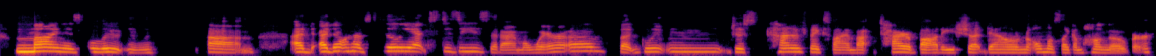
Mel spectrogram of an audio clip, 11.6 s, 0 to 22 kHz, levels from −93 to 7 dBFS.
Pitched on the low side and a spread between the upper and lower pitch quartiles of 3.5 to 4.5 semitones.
No: high, 210 Hz; average, 3.9 semitones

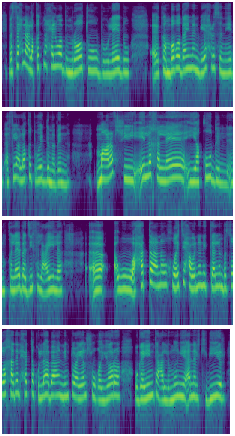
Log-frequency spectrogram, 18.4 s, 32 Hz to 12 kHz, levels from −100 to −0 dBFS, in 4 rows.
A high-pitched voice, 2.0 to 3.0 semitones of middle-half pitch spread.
No: very high, 265 Hz; average, 3.5 semitones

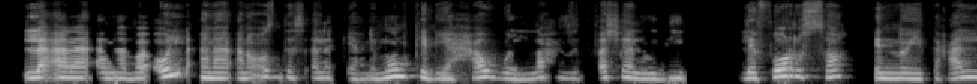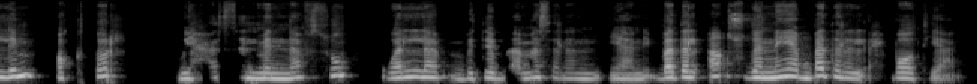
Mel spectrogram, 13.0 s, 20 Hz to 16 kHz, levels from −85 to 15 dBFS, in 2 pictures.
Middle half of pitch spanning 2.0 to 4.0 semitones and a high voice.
Yes: average, 3.1 semitones; high, 225 Hz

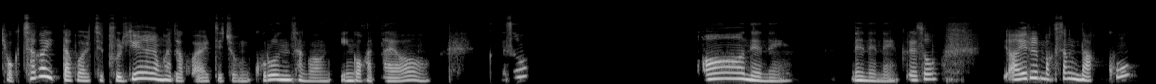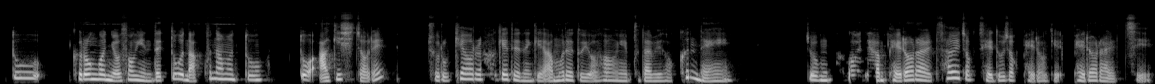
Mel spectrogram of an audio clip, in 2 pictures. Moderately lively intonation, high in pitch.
No: wide, 6.3 semitones; high, 200 Hz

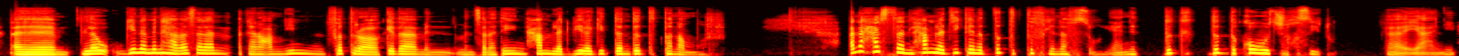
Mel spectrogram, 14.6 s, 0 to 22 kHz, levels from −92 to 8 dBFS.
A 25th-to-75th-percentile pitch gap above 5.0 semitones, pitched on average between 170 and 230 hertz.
Yes: wide, 5.5 semitones; high, 190 Hz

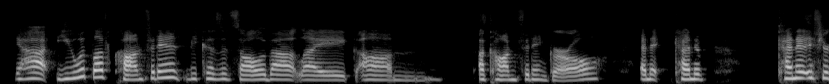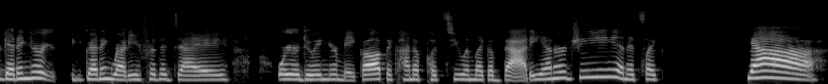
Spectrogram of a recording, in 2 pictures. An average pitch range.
Yes: average, 3.3 semitones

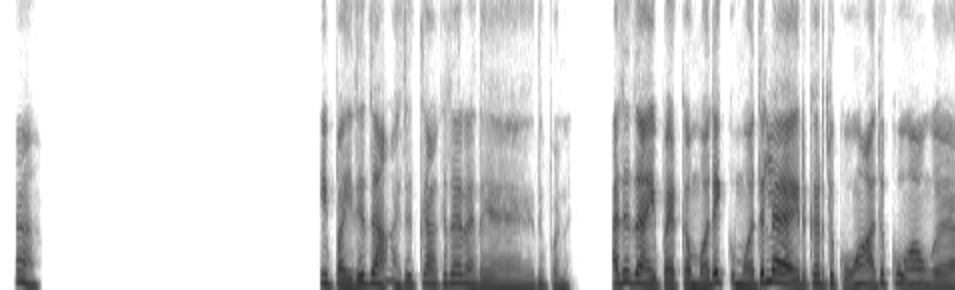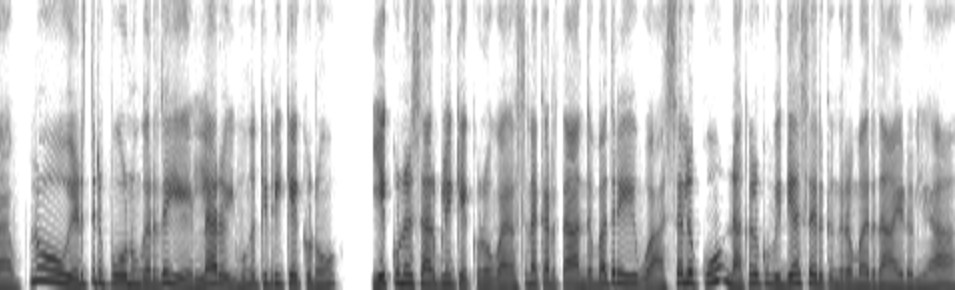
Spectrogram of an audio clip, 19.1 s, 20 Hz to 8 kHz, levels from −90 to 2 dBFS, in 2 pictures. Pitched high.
Yes: high, 220 Hz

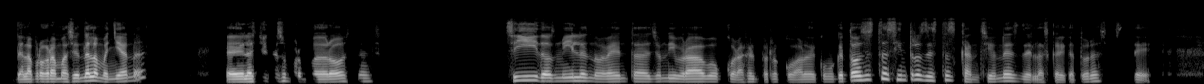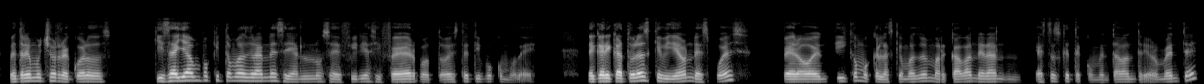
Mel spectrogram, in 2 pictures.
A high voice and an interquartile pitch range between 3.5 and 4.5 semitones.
No: low, 135 Hz; average, 3.8 semitones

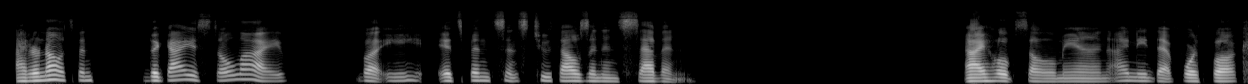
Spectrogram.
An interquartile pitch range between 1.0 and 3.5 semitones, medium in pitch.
Yes: average, 3.1 semitones; medium, 160 Hz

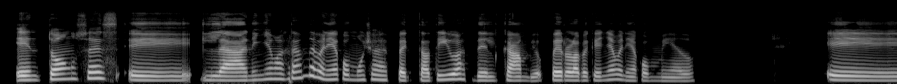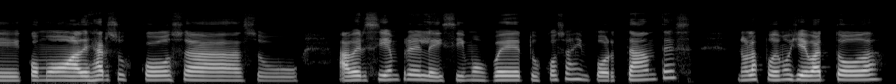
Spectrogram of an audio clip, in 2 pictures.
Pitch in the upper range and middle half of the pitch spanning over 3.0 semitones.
No: high, 200 Hz; average, 2.7 semitones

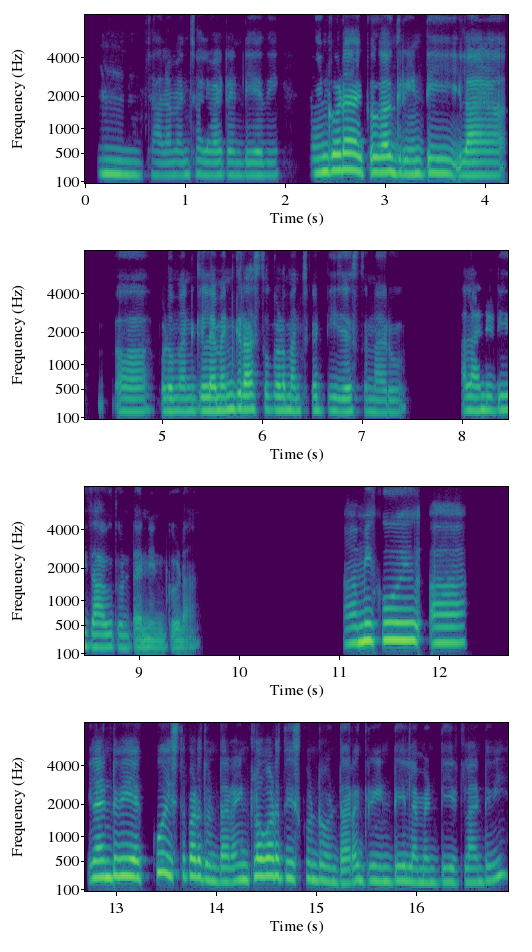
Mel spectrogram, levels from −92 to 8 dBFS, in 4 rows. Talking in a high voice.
Yes: high, 195 Hz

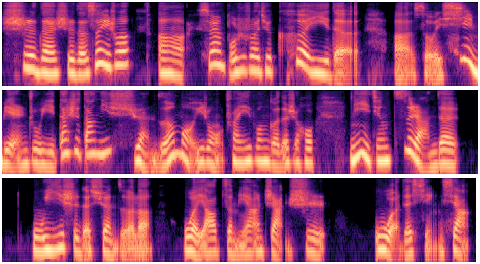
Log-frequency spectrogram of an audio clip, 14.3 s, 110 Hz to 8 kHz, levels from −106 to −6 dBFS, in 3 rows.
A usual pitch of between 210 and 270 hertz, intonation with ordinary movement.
No: high, 215 Hz; wide, 6.5 semitones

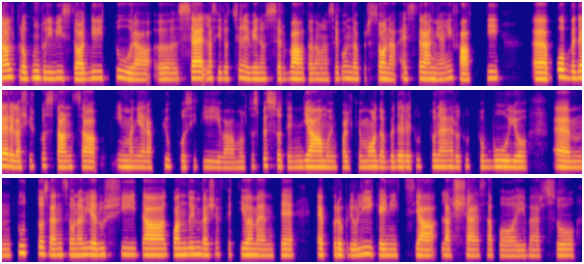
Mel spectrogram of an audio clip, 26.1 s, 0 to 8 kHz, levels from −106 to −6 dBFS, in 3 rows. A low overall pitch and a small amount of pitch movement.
No: medium, 175 Hz; narrow, 1.6 semitones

